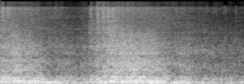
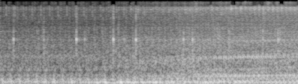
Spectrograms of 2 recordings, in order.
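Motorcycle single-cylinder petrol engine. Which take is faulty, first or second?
second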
